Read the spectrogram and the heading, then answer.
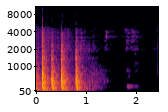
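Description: knocking on a door

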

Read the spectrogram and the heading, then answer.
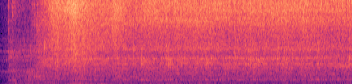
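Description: shower water spraying

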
